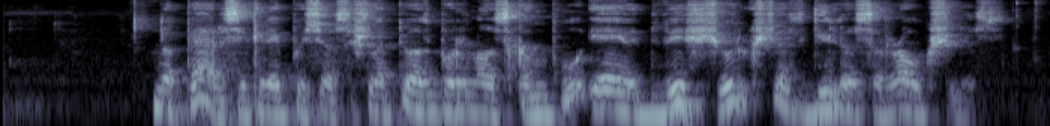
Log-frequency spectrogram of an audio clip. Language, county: Lithuanian, Vilnius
